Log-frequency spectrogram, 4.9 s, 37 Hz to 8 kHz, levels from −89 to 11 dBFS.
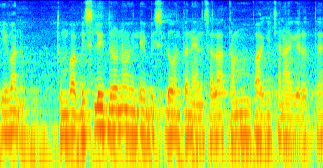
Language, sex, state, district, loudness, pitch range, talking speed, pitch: Kannada, male, Karnataka, Mysore, -16 LUFS, 100-115 Hz, 150 wpm, 105 Hz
